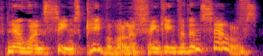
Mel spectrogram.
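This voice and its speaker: A man voicing a young emperor in an audiobook, imperious yet fragile and weary, with a halting, strained delivery. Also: sits high, sing-song, a bit bright, slightly rough, voice pushed up, full character voice. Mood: anxious, imperious. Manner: halting, strained, swinging between command and fragility. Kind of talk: audiobook character acting.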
